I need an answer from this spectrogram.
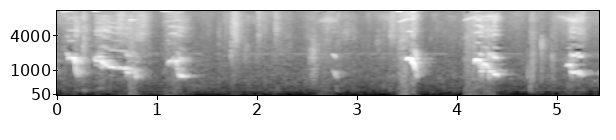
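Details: German Pinschers from the Ettaler Mandl kennel at play indoors: short high whining whimpers with falling slides, in bursts separated by pauses, amid scuffling and rustling of toys.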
